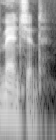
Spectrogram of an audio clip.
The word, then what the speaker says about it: mentioned: First, the word mentioned as in the book you mentioned. The source notes that here the edid ending has a clear d sound.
